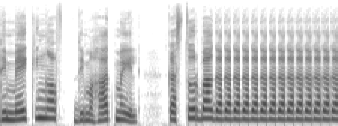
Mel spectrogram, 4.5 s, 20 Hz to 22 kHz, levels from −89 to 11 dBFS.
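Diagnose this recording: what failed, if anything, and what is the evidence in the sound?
Broken-record loop, 2.96 s to the end: a 119 ms speech fragment repeats 13 times, likely from a stalled playback buffer resending its last block.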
